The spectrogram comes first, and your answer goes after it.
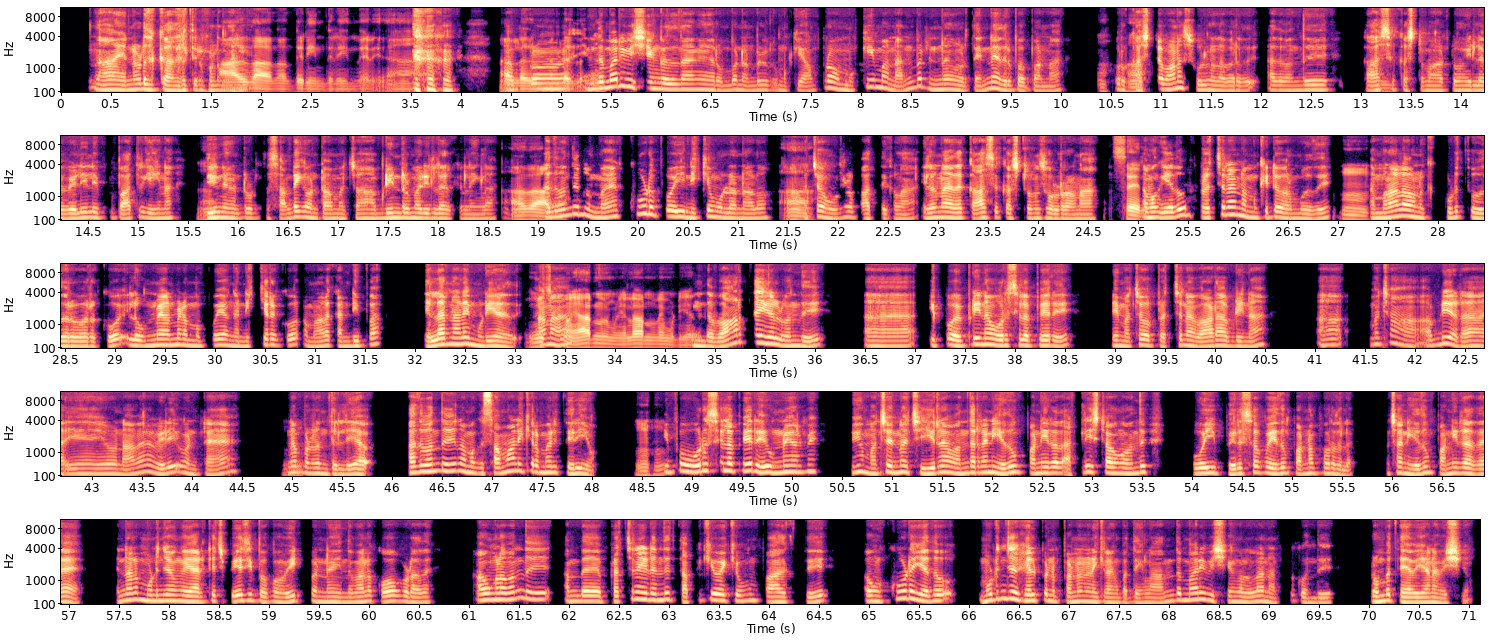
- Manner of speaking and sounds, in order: laughing while speaking: "என்னோடது காதல் திருமணம் தாங்க"; laugh; other noise; in English: "அட்லீஸ்ட்"; in English: "ஹெல்ப்ப"
- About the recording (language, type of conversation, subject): Tamil, podcast, நட்பை பேணுவதற்கு அவசியமான ஒரு பழக்கம் என்ன என்று நீங்கள் நினைக்கிறீர்கள்?
- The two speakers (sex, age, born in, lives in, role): male, 25-29, India, India, guest; male, 40-44, India, India, host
